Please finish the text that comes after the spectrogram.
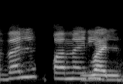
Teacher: तो हमने क्या करा लाम को पढ़ा वाव को लाम से मिला दिया व कमरी क्योंकि काफ जो है वो हुरूफ कमरी के 14 हुरूफों में से काफ आ रहा है यहां पर।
